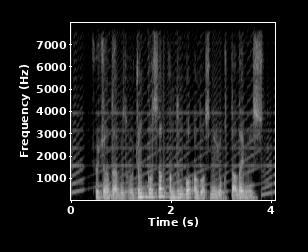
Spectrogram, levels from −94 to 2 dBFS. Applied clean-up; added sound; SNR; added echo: neural mask model RNNoise.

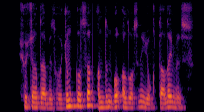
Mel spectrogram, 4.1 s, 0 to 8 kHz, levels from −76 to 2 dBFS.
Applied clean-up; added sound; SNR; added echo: none; none; none; none.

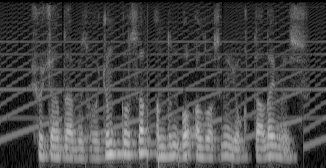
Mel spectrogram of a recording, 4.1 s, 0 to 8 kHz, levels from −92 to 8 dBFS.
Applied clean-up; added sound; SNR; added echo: none; Alarm + Bowed string instrument; 17 dB; none.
